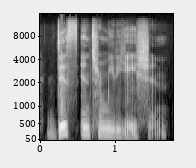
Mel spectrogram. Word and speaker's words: disintermediation: is a process called disintermediation. This is a very advanced but very important business and technology term. Disintermediation. Disintermediation. It's another long one. The main stress is on that a syllable near the end.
